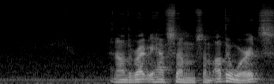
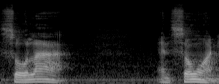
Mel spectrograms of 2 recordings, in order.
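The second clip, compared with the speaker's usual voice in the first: ordinary talk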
